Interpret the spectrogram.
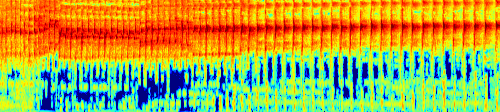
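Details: Lovebird in energetic voice delivering a long, unbroken chatter: a rapid rattle of high, piercing chirps, tightly repeated for ten seconds and growing crisper and more evenly spaced toward the end.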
